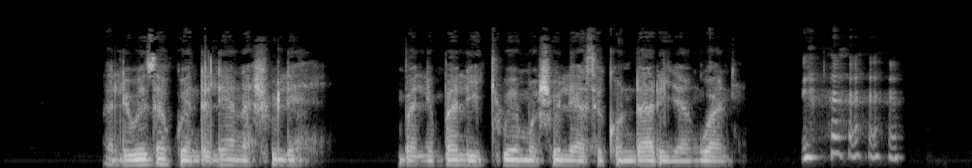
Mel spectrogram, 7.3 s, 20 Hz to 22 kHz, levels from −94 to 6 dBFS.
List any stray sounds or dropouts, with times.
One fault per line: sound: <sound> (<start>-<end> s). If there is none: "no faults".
sound: laugh (6.0-6.8 s)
